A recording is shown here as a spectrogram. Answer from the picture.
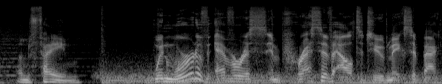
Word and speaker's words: Everest: after my predecessor sir george everest so george everest as he apparently pronounced his name actually rather objected to this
